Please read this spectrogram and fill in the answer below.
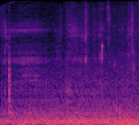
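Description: Low steady rumble of a car's cabin, with a faint click near the start and quiet sips of hot tea from a paper cup.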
